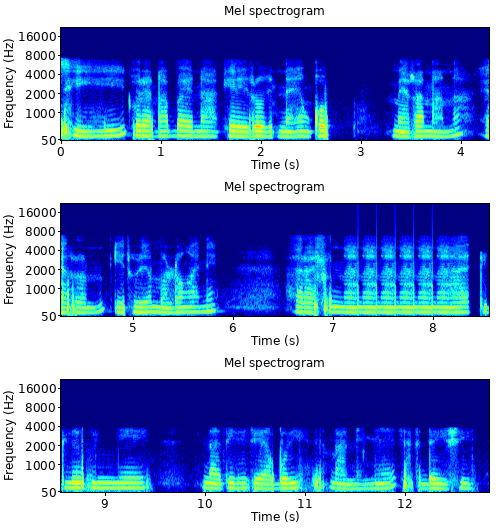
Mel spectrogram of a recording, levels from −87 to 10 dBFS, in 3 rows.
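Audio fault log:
7.25 to 8.17 s, system hang loop: a 186 ms stretch of the speech repeats exactly five times. The repeat rate of about 5.4 per second gives a machine-gun stutter, which fits an 8192-sample ring buffer that the sound hardware kept replaying while the driver or computer was frozen. On a waveform the same block appears again and again with identical shape. On a spectrogram a vertical pattern repeats at even intervals, ending with a hard join at each seam.
8.34 to 8.46 s, handover gap: the speech fades out over a few tens of milliseconds and then stays silent for the rest of the 120 ms gap. The call was being moved between networks, and no speech frames reached the phone during the switch. Whatever was said in that window is gone. A waveform shows a short decay into a flat line. A spectrogram shows a blank vertical band across all frequencies until the new link begins.
8.46 to 12.84 s, fallback to narrowband: from the end of that gap to the close of the clip, the call drops from HD Voice, AMR-WB at 23.85 kbit/s, to GSM full rate at 13 kbit/s. 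Before the drop the wideband codec is clean. Now nothing above 4 kHz remains, so the speech becomes duller and rougher and loses the crisp detail of its sibilants. A spectrogram shows energy that reached toward 7 kHz cut off sharply at a flat 4 kHz ceiling.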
